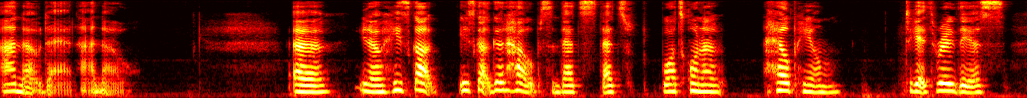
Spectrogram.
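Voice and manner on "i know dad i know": slow, play-acted voice breaking, barely a whisper. Recalling how he answered his dad, retelling a broken voice. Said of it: "I said in a broken voice".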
